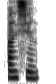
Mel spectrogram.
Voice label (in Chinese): "安心", Chinese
